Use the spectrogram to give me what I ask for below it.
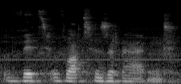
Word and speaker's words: Witwatersrand: i am at the university of with waters around which is how they say it but it's spelled with what is red so i don't understand why w is pronounced as v but i'm not here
